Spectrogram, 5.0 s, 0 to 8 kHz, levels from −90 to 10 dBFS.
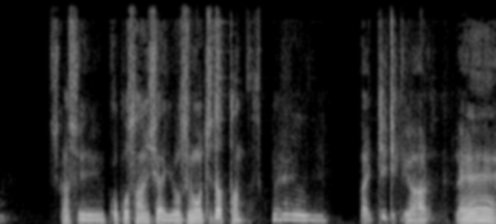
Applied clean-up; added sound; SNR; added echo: neural mask model DeepFilterNet 3.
